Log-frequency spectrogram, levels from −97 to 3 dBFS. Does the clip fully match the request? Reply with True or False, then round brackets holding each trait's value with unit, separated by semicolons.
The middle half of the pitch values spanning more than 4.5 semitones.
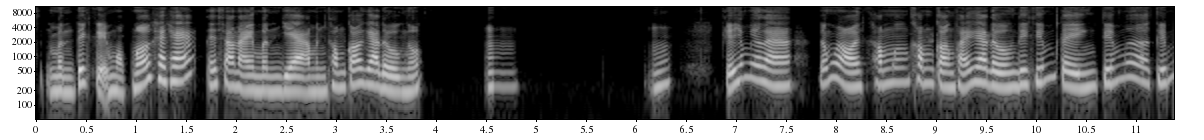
False (4.2 semitones)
